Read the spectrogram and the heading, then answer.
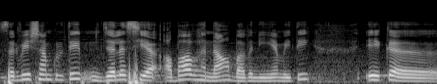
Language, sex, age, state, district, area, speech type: Sanskrit, female, 60+, Tamil Nadu, Thanjavur, urban, spontaneous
